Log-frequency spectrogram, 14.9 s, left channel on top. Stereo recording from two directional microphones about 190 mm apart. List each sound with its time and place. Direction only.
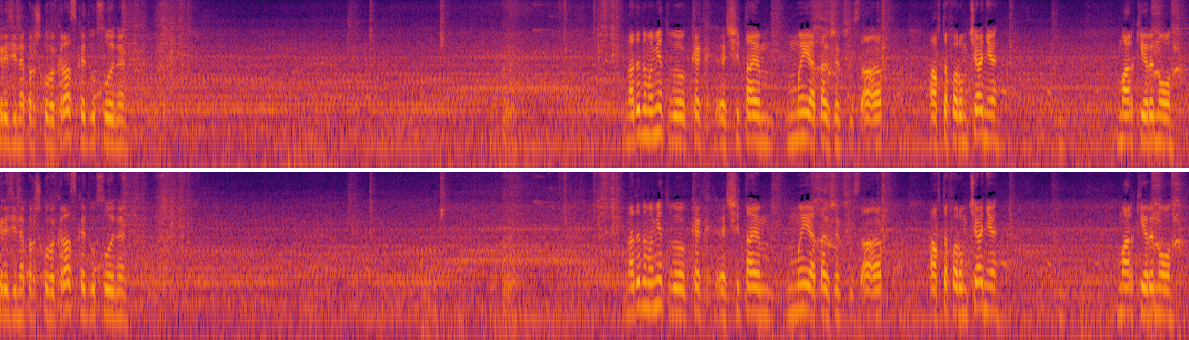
0.0 s speech: centre (ahead or behind)
7.8 s speech: 5° left (ahead or behind)
13.9 s speech: centre (ahead or behind)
